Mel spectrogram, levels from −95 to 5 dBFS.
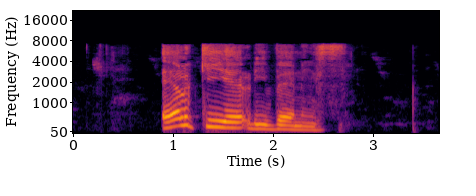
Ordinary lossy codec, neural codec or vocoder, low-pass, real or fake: MP3, 48 kbps; none; 7.2 kHz; real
